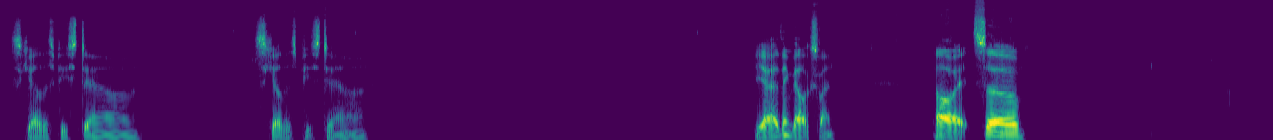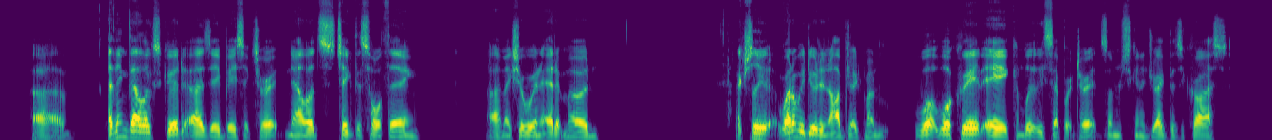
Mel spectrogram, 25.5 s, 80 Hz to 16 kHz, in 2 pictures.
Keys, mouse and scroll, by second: 0.5 click, 0.9 middle click, 1.4 right click, 2.5 s, 3.3 click, 3.6 middle click, 4.2 s, 4.6 click, 5.0 middle click, 5.7 right click, 6.2 s, 6.8 click, 7.4 middle click, 8.0 scroll down 1, 8.2 middle click, 8.6 scroll down 1, 8.8 middle click, 12.6 middle click, 12.8 scroll up 1, 13.0 scroll down 1, 13.2 middle click, 14.2 scroll down 1, 14.5 middle click, 15.6 middle click, 16.0 a, 20.9 middle click, 23.6 click, 25.1 shift+click.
